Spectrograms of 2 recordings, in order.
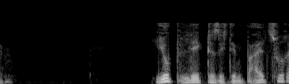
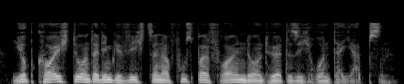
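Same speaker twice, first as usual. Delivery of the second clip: ordinary delivery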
